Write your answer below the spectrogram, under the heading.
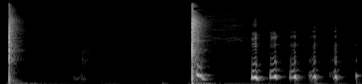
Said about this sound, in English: Aww, does it hurt? When my hand slaps you hard around your loser face.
